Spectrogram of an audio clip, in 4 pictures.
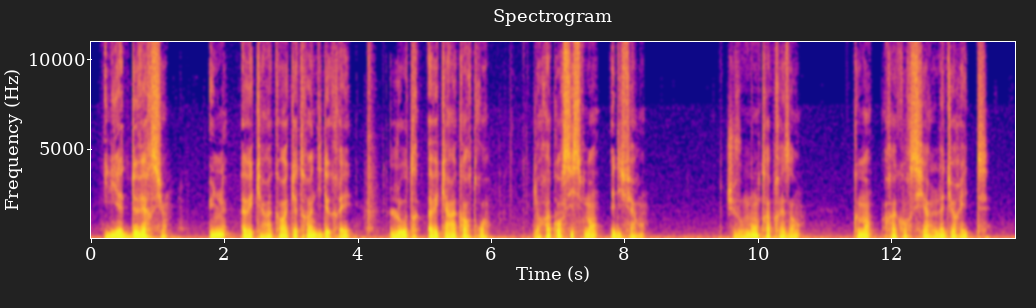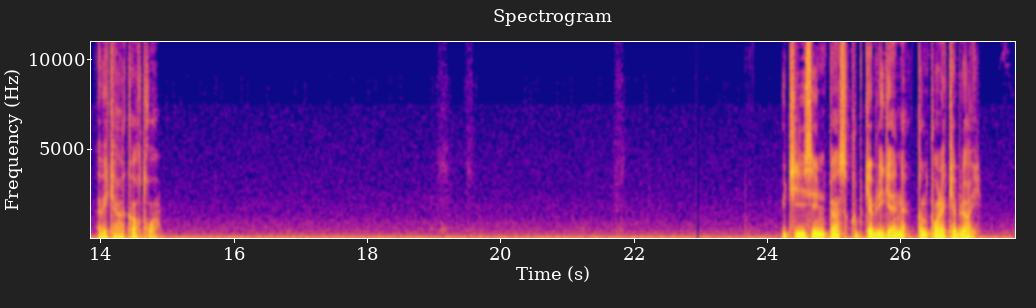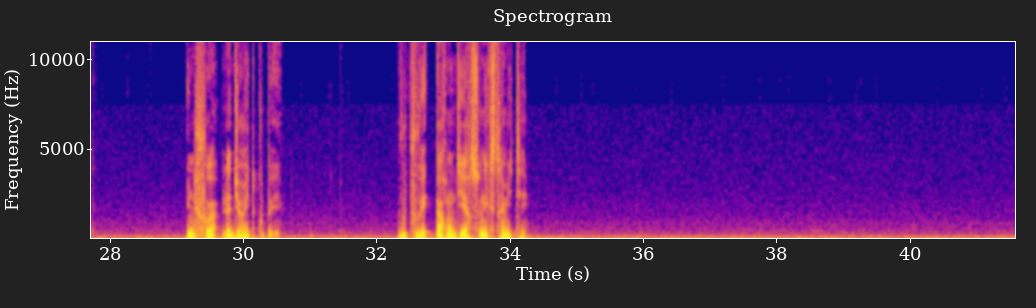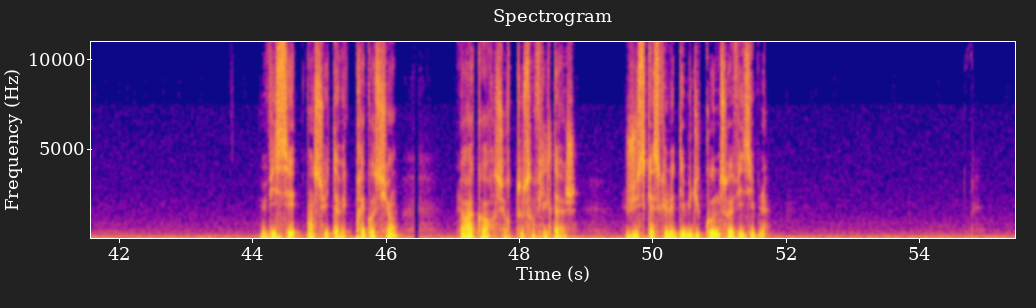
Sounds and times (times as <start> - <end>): Speech: 0.2 - 8.4, 9.5 - 10.7, 11.4 - 15.0, 24.2 - 27.3, 29.1 - 30.7, 32.3 - 34.4, 44.1 - 46.3, 47.0 - 48.9, 49.6 - 51.8.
